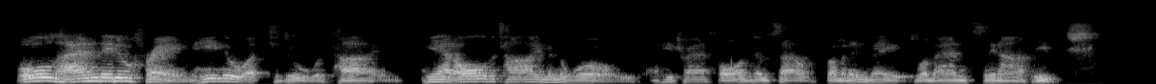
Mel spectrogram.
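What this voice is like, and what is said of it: Impression of a movie character's voice. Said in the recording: “my impersonation of Old Red, one of the best movies of all time, The Shawshank Redemption”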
